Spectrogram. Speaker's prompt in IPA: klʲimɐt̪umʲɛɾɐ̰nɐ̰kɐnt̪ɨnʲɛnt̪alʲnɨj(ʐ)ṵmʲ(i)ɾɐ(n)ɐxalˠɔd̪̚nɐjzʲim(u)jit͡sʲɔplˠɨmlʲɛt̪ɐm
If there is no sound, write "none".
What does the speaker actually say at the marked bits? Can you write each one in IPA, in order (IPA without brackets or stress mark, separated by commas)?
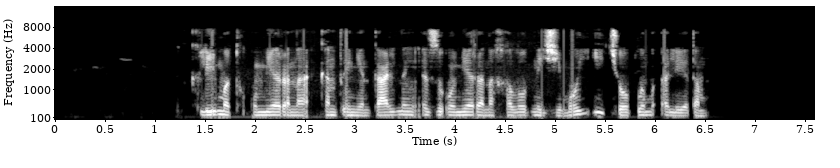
z, ɛ, n, ɔ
